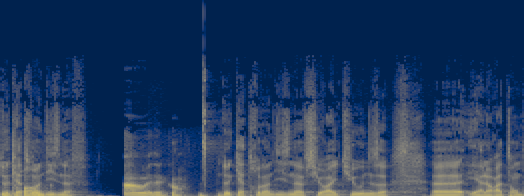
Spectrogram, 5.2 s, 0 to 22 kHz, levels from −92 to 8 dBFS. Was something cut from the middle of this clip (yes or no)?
no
